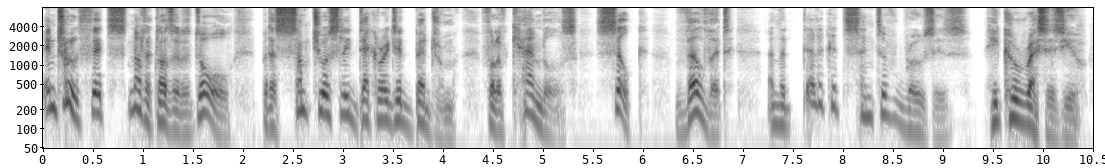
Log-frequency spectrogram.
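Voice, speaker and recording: A man playing the narrator of a video game, telling the story in a scripted, dramatic, deliberate storybook manner. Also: medium pitch, wildly swooping pitch, a little mellow, slightly rough, no room sound, clean studio sound, exaggerated voice. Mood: dramatic storytelling.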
